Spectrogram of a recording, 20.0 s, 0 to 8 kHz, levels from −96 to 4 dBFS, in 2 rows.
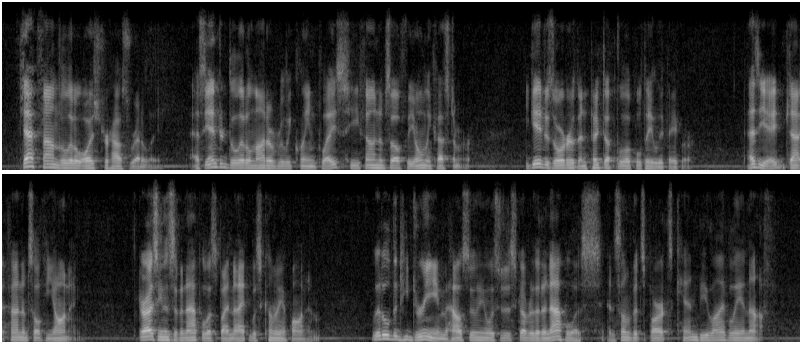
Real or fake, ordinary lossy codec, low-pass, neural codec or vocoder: fake; Opus, 24 kbps; 7.2 kHz; codec, 16 kHz, 4 kbps, X-Codec, HuBERT features, trained on balanced general audio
